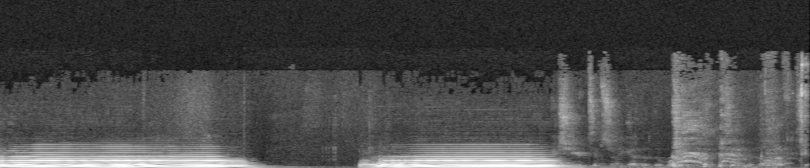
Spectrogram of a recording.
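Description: A low brass section of a wind ensemble holds a steady sustained note twice, each about two and a half seconds long, with a break of about a second between them. A brief spoken remark follows near the end.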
